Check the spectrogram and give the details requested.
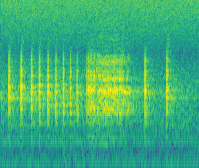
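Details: Male western capercaillie displaying at dawn on a lek site with a small mound, in a pine forest: a run of dry clicks quickening in pace, then a brief harsh grinding like sharpening, followed by two more clicks.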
